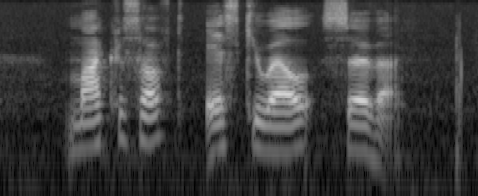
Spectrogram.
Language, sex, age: English, male, 18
